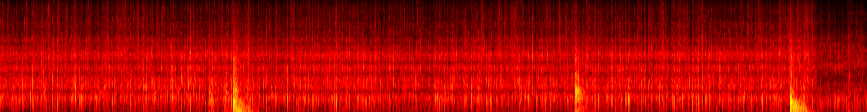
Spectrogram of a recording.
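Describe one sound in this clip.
Water pours steadily from a pipe onto the ground.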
